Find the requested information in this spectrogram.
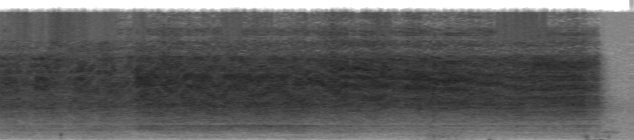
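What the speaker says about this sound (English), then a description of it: "So give it a nice spray, get it all the way up to the edges." A continuous loud aerosol hiss of spray adhesive being applied to a carpet-covered campervan wall panel board, steady for about six seconds before cutting off abruptly.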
